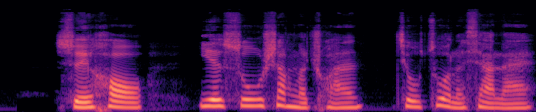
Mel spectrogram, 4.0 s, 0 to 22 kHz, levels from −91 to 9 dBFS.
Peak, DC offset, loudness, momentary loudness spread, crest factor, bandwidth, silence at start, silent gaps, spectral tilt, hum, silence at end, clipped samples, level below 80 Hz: -2 dBFS; under 0.1%; -19 LUFS; 10 LU; 18 dB; 13.5 kHz; 0.45 s; none; -6.5 dB/octave; none; 0.05 s; under 0.1%; -52 dBFS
